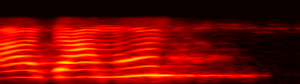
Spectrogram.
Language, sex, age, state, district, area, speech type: Maithili, female, 60+, Bihar, Supaul, urban, conversation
